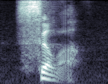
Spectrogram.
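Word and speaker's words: Csilla: Oh, so I can either go with a silent C or I can pronounce the C real quickly. I'm going to go with silent C. Is the capital called Scylla? – Yeah, it's silent.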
